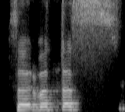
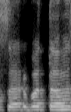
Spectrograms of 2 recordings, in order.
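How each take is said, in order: First: The word ends in a clear s sound. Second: The word ends in a breathy h sound. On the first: The speaker calls it right. "सर्वतस नहीं हुआ" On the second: The speaker calls it wrong. "सर्वतः स्वर अ, सुनाया था"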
